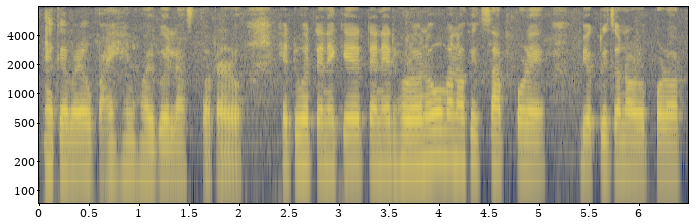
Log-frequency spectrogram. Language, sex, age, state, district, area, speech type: Assamese, female, 30-45, Assam, Golaghat, urban, spontaneous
